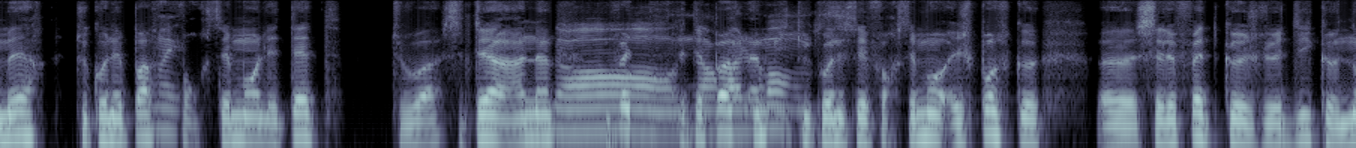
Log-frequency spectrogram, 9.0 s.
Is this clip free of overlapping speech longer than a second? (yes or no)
no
